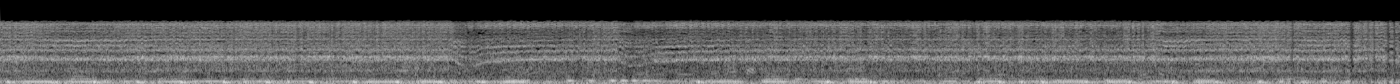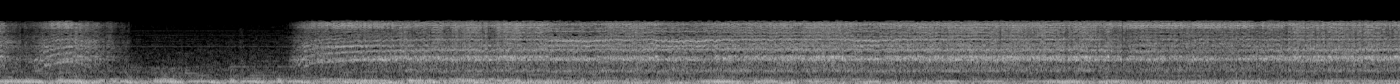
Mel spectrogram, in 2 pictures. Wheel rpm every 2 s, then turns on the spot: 170, 170, 150, 150, 170, 170, 160, 50, 60, 170, 160, 170, 170, 170.
none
